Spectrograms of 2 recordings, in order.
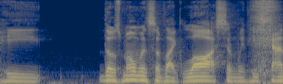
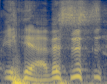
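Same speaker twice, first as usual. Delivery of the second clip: laughing; 8 semitones higher, 10 dB louder, slower than usual. Real, not acted. Laughing at failed accent.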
